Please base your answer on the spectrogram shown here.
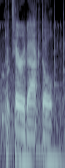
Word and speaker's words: pterodactyl: You're a You're a pterodactyl. Except the pee is silent.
